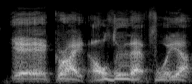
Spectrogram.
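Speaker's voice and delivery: Smithy agreeing. Retold or imitated.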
